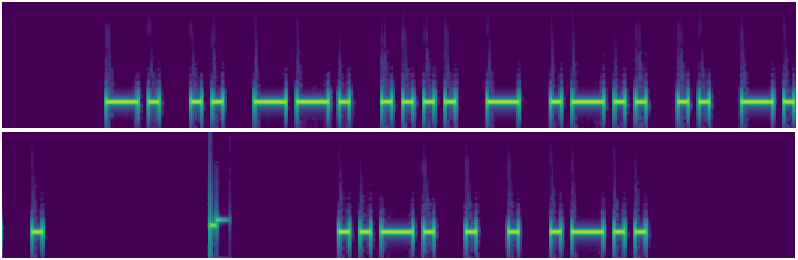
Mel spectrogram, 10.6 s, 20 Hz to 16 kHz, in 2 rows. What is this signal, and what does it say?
Morse code, heard as a keyed tone, about 17 wpm, 700 Hz. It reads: NIGHTLINE FEEL
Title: Sets of 5 Words - New Word Drill - 17wpm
